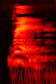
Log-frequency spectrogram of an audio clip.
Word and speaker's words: wring: Ring. It has a silent W in it.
